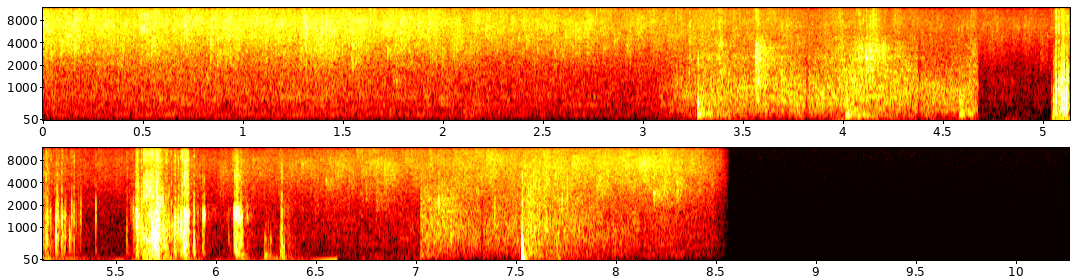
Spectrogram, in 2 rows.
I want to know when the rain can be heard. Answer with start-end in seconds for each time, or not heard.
0.0-8.6.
